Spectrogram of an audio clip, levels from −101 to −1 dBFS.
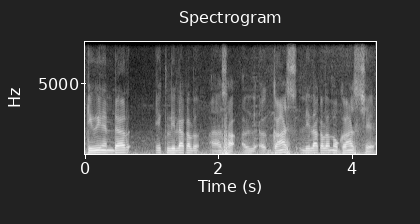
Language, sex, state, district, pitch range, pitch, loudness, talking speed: Gujarati, male, Gujarat, Gandhinagar, 145-160 Hz, 150 Hz, -14 LUFS, 165 wpm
